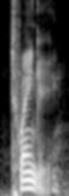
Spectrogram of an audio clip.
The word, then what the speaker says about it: Twenge: have a very special guest today Dr Jean twangy is that right wow got it right how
